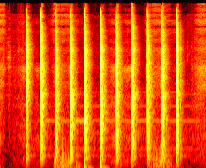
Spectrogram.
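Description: Sharp hammer blows on sheet metal being shaped from flat to round for a Freddy Krueger glove in a garage, about eleven loud ringing strikes in a fairly steady rhythm, close and alone with no talk.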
